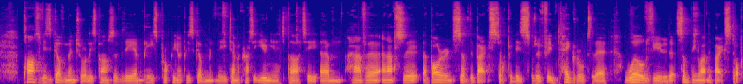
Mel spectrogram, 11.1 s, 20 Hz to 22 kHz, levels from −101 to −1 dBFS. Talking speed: 220 wpm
